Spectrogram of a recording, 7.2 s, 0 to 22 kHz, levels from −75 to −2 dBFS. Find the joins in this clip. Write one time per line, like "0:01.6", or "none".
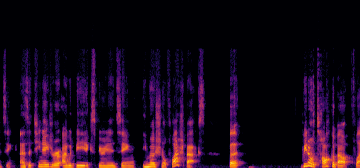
none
